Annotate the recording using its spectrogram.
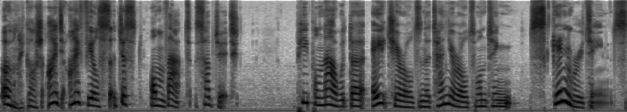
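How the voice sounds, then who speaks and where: A woman at medium pitch speaks with very wide pitch swings on a very clean recording with a silent background. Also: fairly slow pace. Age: 60s. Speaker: mature model and wellness advocate. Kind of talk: casual interview chat. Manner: animated.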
